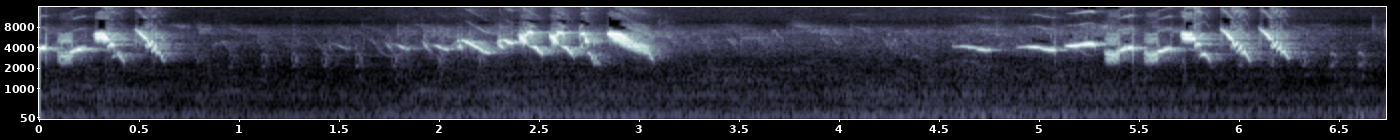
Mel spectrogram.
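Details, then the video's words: Caged double-collared seedeater in the bush, disputing with a loose male: three loud, fast, high warbled phrases of rising and falling slurred notes, separated by brief silences. "Cantando e Disputando Com o Coleiro Solto!!!"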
